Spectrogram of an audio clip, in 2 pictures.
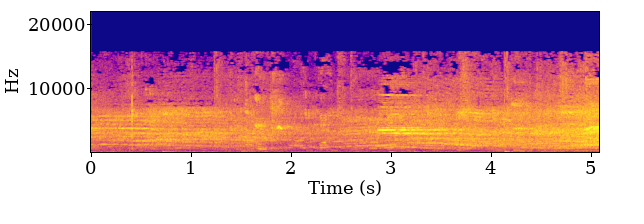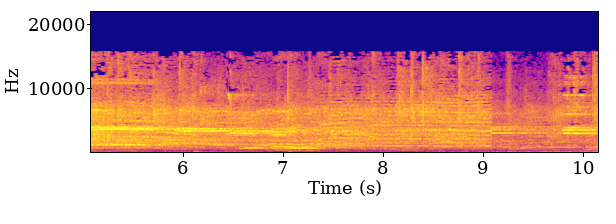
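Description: Indoor volleyball rally in a large gym hall: the ball struck with sharp slaps amid the voices of players and spectators, the noise swelling around the middle of the rally and easing off toward the end.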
